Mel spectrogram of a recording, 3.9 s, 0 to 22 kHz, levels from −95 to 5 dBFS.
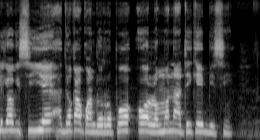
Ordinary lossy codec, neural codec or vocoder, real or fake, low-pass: none; none; real; none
